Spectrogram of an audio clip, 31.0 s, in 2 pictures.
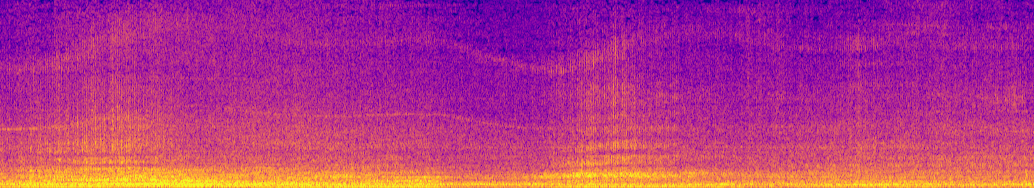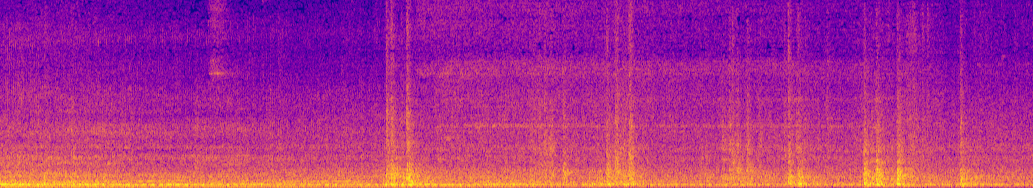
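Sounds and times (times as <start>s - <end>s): wheels clacking over rail joints: 0.0s - 5.1s, 23.6s - 25.3s, 26.2s - 30.3s
diesel engine hum: 0.0s - 21.6s
train running noise: 0.0s - 31.0s.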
